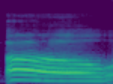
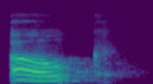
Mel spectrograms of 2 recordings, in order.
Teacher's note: if we are producing the phoneme o in the word oak the tongue is rounded and it is at a mid back tongue position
